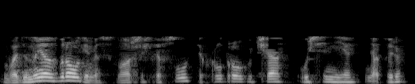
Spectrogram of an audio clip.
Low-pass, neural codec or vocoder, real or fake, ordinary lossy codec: 3.6 kHz; codec, 16 kHz, 16 kbps, FunCodec, trained on LibriTTS, 50 frames a second; fake; MP3, 16 kbps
